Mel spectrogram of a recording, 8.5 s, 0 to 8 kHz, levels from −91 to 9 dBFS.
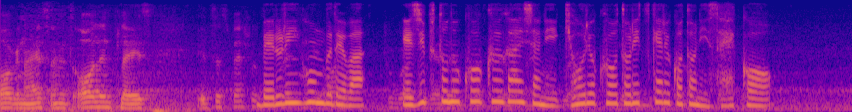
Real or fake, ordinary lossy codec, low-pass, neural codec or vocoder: real; Opus, 24 kbps; 7.2 kHz; none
